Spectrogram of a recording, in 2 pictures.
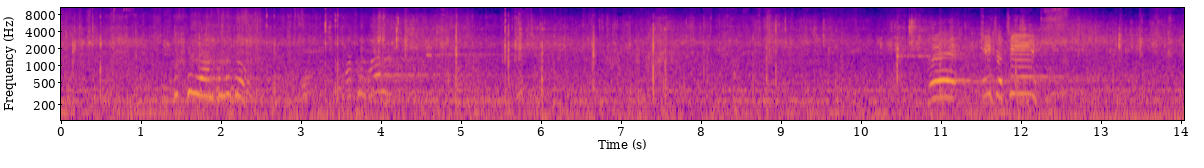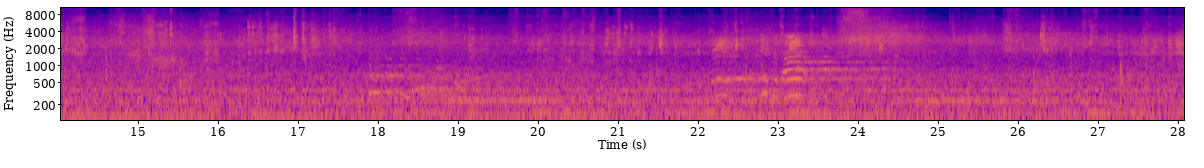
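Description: Ice skate blades scrape and hiss across the ice.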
